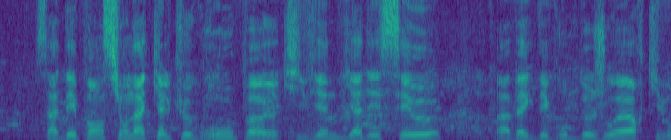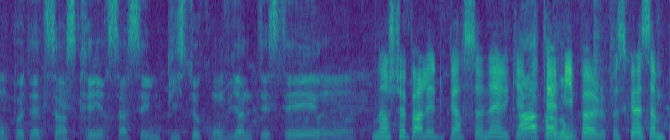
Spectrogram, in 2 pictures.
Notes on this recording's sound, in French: Rencontre au festival Paris Est Ludique 2023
